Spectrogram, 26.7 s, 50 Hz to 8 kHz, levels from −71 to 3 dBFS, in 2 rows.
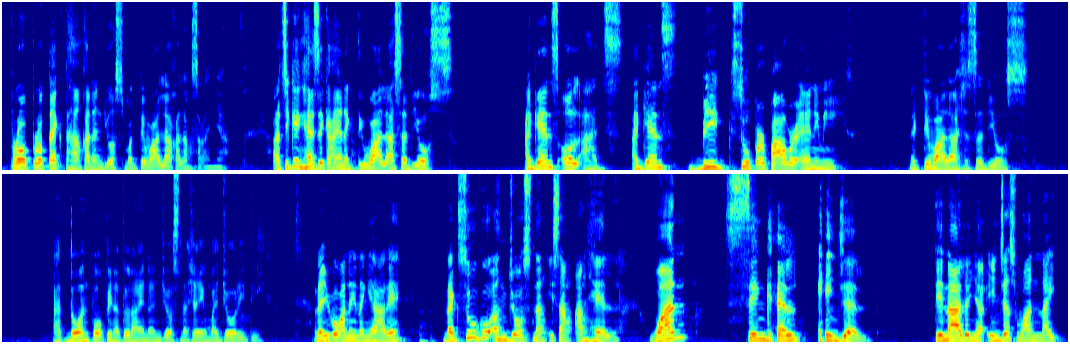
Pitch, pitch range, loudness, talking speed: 185 Hz, 150-215 Hz, -22 LUFS, 130 wpm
